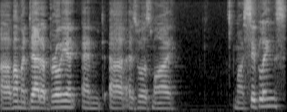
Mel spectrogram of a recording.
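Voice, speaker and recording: This is a man with an Australian accent. His pitch sits fairly high. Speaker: chiropractor and vlogger. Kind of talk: personal video blog monologue. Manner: halting, stumbles over words; fast.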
